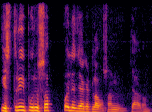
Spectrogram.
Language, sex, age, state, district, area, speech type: Nepali, male, 60+, West Bengal, Kalimpong, rural, spontaneous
